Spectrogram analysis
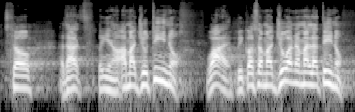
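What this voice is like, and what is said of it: Argentine-accented English. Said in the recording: “I'm a Jew from Argentina. That's why I have an accent.”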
